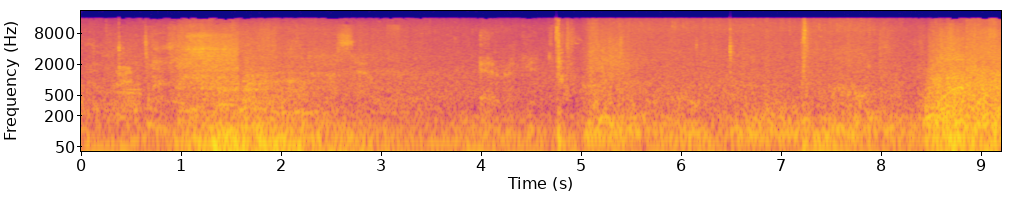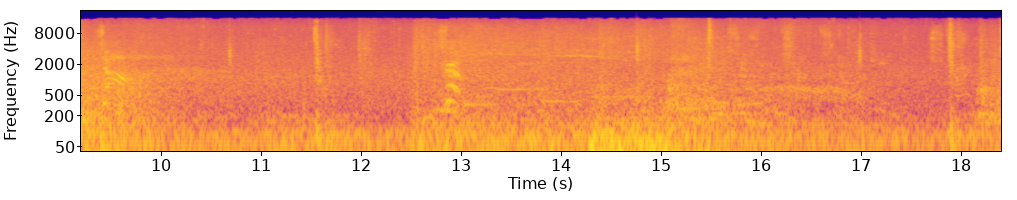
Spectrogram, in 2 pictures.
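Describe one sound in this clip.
Magic bursts crackle and boom.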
